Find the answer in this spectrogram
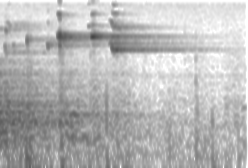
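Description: Basketball shoes squeaking on a hardwood court as players shuffle and cut in a defensive drill: a few short, high squeaks in the first second or so, then fading away.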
